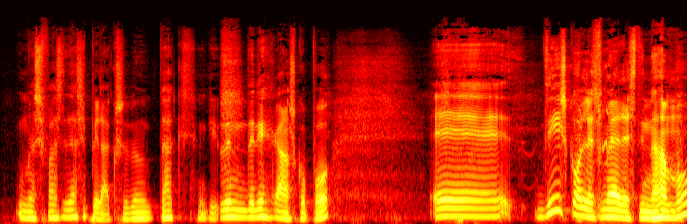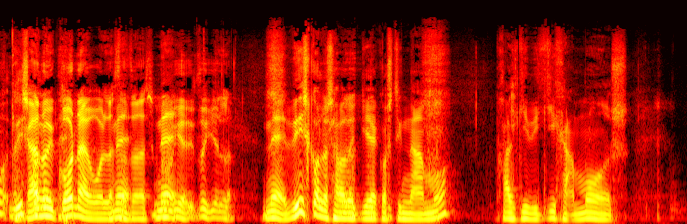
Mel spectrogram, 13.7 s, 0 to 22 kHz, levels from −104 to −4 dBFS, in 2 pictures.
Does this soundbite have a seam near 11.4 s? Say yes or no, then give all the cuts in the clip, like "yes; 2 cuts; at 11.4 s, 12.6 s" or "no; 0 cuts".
no; 1 cut; at 2.2 s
